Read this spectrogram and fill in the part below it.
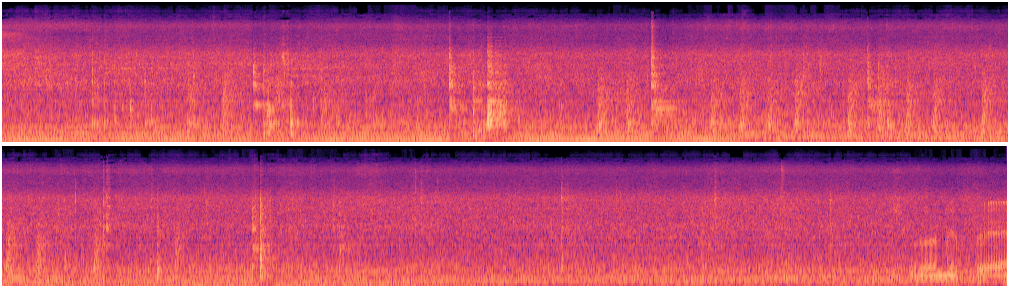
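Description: Chicken pieces are stirred in a hot pan of spiced onions while making chicken biryani, giving a soft continuous sizzle with occasional scrapes and taps of the spoon, under a steady fan hum and a voice talking.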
